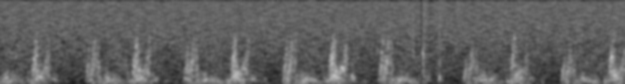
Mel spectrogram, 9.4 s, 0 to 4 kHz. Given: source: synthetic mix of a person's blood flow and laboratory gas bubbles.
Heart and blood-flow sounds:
Doppler ultrasound of blood flow; precordium
6.56-6.63 s: bubbles
From the record:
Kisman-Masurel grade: 112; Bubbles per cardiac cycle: 1 to 2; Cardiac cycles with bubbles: 1 to 10%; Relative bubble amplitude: moderate (0.250 to 0.450); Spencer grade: 1 (occasional bubble signal discernible with the cardiac motion signal, with majority of cardiac periods free of bubbles); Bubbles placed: anywhere in the cardiac cycle

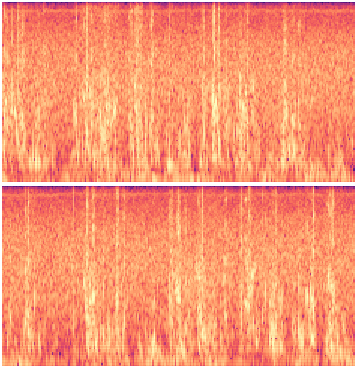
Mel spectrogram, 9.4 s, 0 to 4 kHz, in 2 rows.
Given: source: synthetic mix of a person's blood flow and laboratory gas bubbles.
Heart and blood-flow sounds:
Doppler ultrasound of blood flow; precordium
0.00-0.72 s: bubbles
0.92-1.60 s: bubbles
1.67-2.12 s: bubbles
2.16-2.55 s: bubbles
2.62-3.46 s: bubbles
3.54-4.17 s: bubbles
4.62-4.92 s: bubbles
4.96-5.31 s: bubbles
5.61-5.65 s: bubbles
5.76-6.40 s: bubbles
6.67-6.79 s: bubbles
6.87-7.78 s: bubbles
7.87-8.50 s: bubbles
8.54-8.92 s: bubbles
8.97-9.31 s: bubbles
From the record:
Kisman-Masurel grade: 444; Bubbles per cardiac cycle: continuous sound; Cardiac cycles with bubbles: 100%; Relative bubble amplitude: maximal (0.775 to 0.999); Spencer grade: 4 (maximum detectable bubble signal sounding continuously throughout systole and diastole of every cardiac period, and overriding the amplitude of the normal cardiac signals); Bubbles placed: anywhere in the cardiac cycle

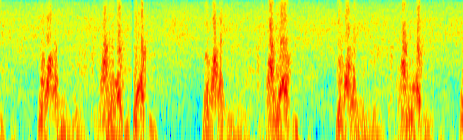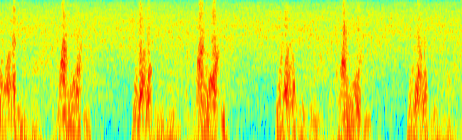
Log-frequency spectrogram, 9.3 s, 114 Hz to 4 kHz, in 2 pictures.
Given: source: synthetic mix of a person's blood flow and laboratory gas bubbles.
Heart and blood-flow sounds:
Doppler ultrasound of blood flow; precordium
no bubbles
From the record:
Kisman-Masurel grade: 000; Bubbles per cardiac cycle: 0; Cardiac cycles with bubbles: 0%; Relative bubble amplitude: no bubbles discernible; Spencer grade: 0 (complete lack of bubble signals)

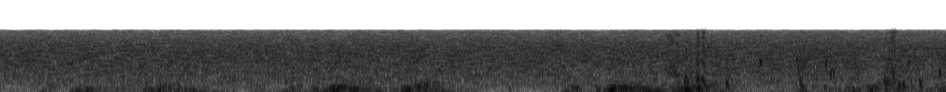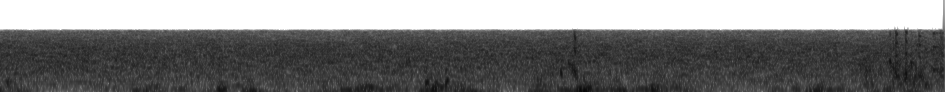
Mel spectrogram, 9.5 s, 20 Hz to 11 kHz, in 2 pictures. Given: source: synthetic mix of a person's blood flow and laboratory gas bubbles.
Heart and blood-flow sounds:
Doppler ultrasound of blood flow; precordium
3.33-3.69 s: bubbles
3.77-3.85 s: bubbles
3.96-4.21 s: bubbles
4.41-4.66 s: bubbles
4.68-4.80 s: bubbles
6.75-7.02 s: bubbles
7.41-7.47 s: bubbles
7.50-7.70 s: bubbles
9.01-9.46 s: bubbles
From the record:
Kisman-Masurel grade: 221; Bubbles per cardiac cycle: several, 3 to 8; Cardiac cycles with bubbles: 10 to 50%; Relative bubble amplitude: barely perceptible (0.100 to 0.250); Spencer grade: 2 (many but less than half of the cardiac periods contain bubble signals, singularly or in groups); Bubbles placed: anywhere in the cardiac cycle

